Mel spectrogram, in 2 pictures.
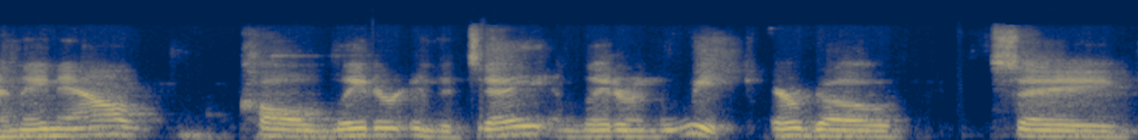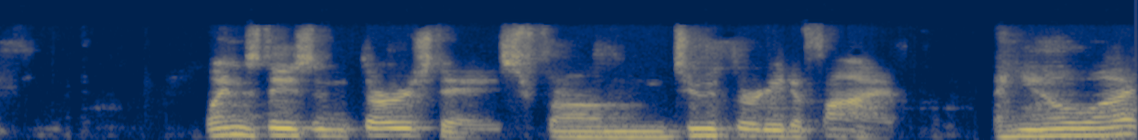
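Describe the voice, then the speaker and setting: A man speaks at a very slow pace in a fairly high, somewhat breathy voice with fairly even intonation. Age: 60s. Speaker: radio sales trainer. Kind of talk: interview.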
